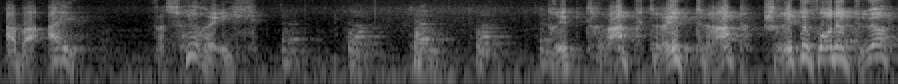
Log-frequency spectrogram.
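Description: A man's voice: on the high side, huge pitch swings, exaggerated voice. An actor playing a sly, gluttonous wolf in a fairy-tale radio play, savoring his words theatrically. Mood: gloating, cosy. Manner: slow, savoring, theatrical delivery. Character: gluttonous, sly big bad wolf, gloating. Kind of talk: 1970s German fairy-tale record acting. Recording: noisy old vinyl record.

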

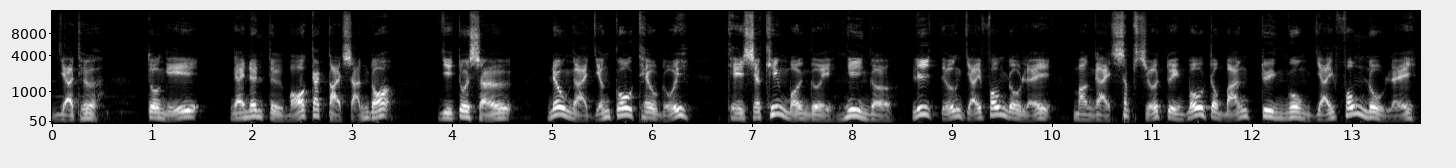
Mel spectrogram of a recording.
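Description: A man's voice: mid-range voice, very animated, moderate pace. A man playing an anxious, deferential presidential aide in a cartoon, respectful and hesitant. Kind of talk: cartoon drama acting.

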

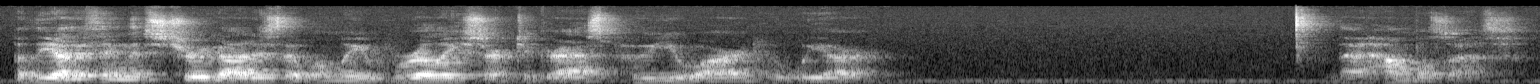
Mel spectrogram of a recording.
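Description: A man in his thirties preaching and praying earnestly from a sofa in a living room, measured and repetitive in his phrasing. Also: on the low side, steady tone, distant mic. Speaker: pastor. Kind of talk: sermon and prayer. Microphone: far camera mic. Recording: echoey room audio with faint hiss.

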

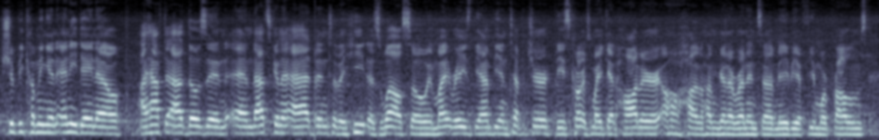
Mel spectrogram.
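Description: A man's voice: a little high, level tone, fairly quick, hardly any pauses, noisy background. Upbeat man with a fading voice. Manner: upbeat, chatty, addresses viewers as guys. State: losing his voice. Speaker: mining channel host. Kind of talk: casual hands-on video commentary. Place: condo room with mining rigs.

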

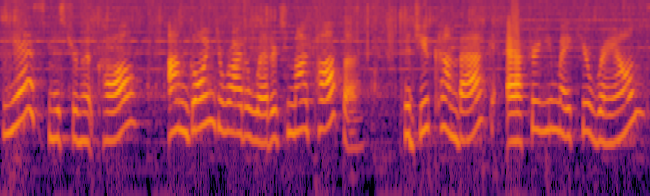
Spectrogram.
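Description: A woman playing a sweet, nurturing clown who hosts a children's show, with a gentle, encouraging manner. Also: high-pitched, expressive, moderate pace, faint music behind, poor audio. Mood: gentle, caring. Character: sweet, nurturing young female clown hostess.

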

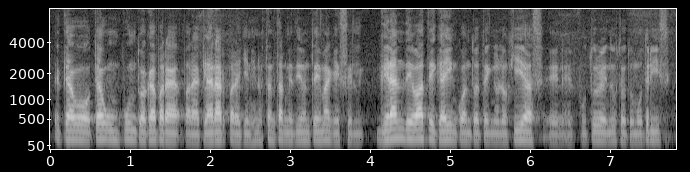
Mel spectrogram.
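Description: A man's voice: mid-range voice, dull audio. A man, hosting a panel and explaining the topic, with some hesitant fillers. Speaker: interview host. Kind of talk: moderating a panel. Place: studio set.

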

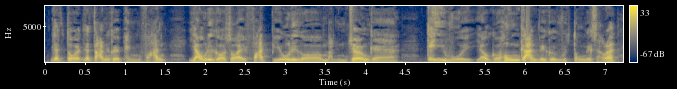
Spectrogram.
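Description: A man's voice: medium pitch, expressive, moderate pace, breathy edge. A man with a Hong Kong Cantonese accent explaining things conversationally, as a commentator on a radio history programme.

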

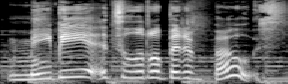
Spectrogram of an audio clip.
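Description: A woman's voice: sits high, normal speed. A woman podcast host explaining things playfully in scripted narration for a children's science show. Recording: music behind the voice.

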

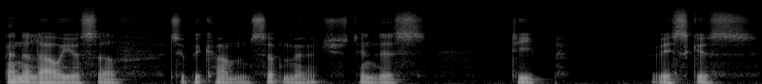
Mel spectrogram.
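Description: A man leading a guided meditation in a solemn, hypnotic manner, halting between short soothing phrases. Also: extremely low pitch, monotone, gravelly, darkish tone.

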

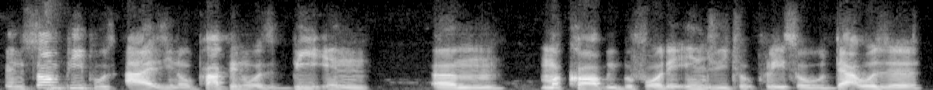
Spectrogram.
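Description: A man's voice: mid-range voice, normal speed, smooth, dull audio. A man co-hosting a boxing interview over a video call, chatty and prone to restarts. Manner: chatty, talks in restarts and long lists. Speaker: co-host.

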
